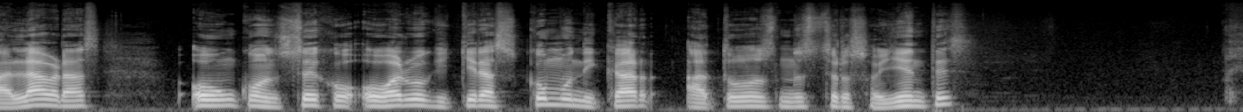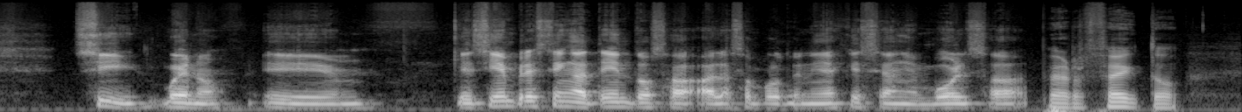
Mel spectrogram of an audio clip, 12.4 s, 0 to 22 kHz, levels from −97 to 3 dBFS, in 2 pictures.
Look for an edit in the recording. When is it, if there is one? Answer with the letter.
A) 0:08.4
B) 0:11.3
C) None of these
B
